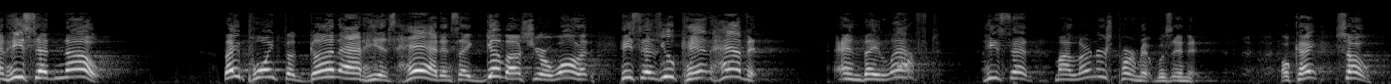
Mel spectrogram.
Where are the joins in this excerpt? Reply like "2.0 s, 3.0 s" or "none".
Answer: 6.6 s, 9.8 s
